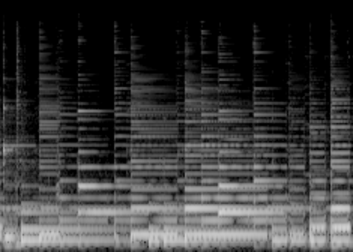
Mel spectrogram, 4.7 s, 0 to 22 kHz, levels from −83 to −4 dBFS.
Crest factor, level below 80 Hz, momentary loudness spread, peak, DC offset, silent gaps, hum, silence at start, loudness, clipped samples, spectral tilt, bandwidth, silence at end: 16 dB; -60 dBFS; 6 LU; -8 dBFS; under 0.1%; none; none; 0 s; -25 LUFS; under 0.1%; -7.5 dB/octave; 15 kHz; 0 s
